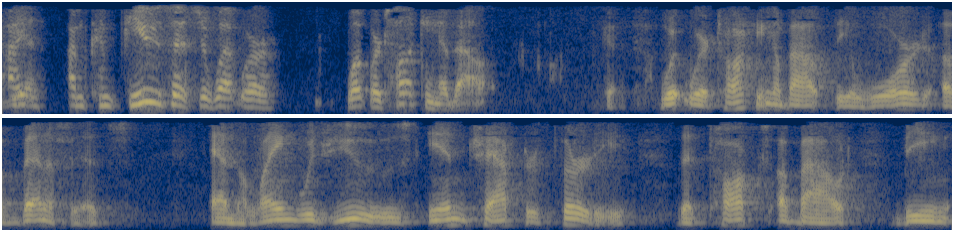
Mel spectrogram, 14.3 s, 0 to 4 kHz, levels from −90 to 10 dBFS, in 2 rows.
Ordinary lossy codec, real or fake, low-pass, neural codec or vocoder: MP3, 24 kbps; real; 3.6 kHz; none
